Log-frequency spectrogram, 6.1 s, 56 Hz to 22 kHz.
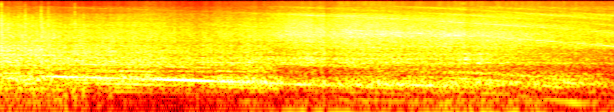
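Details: Whipple screw-supercharged Camaro on a dyno pull, pump gas, 13.5° timing, 965 at 18 psi: loud steady whine over the V8, falling slightly in pitch through the pull. Normal Whipple blower noise.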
